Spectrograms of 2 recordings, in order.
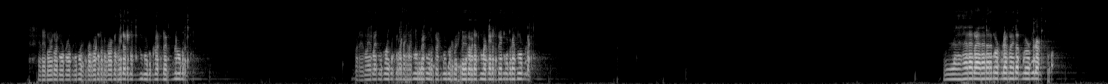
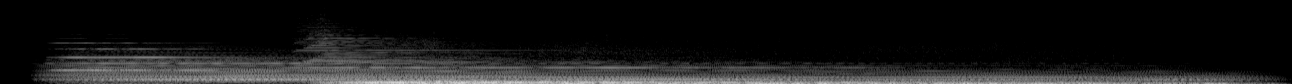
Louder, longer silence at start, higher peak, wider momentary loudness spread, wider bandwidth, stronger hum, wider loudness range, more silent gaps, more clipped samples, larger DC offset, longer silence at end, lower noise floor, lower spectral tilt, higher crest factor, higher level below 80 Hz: first, -21 LUFS vs -26 LUFS; second, 0.35 s vs 0.5 s; first, -2 dBFS vs -6 dBFS; second, 13 LU vs 18 LU; first, 14.5 kHz vs 3.9 kHz; neither; second, 6 LU vs 13 LU; neither; neither; neither; first, 0.55 s vs 0.2 s; first, -73 dBFS vs -44 dBFS; second, -5 dB/octave vs -10 dB/octave; first, 24 dB vs 16 dB; second, -58 dBFS vs -30 dBFS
